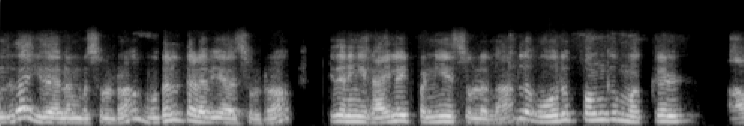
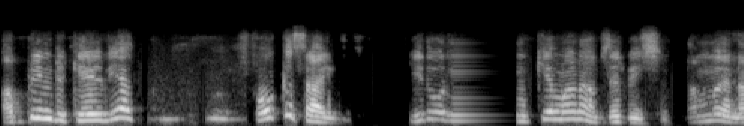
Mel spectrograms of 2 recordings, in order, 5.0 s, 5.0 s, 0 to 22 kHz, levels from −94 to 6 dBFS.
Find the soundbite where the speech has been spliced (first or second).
first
